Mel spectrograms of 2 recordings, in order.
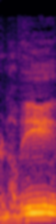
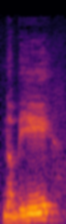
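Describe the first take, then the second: First: The middle consonant is a V sound. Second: The middle consonant is a B sound. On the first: "it's more V for the V" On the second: "depending on how you pronounce it"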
